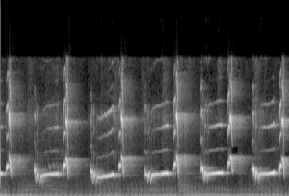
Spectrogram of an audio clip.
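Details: White-rumped shama answering a lure recording with a repeated phrase roughly every third of a second: a sharp high accent followed by a clear, slightly wavering whistle, low hum underneath.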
